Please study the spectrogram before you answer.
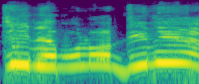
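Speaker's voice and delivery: shrill-free panic, loud and high; panicky loud shush. Acted. Panicked hushing about trunk.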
